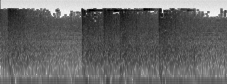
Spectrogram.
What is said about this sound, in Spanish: coge a la niña y abre fuego contra ellos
